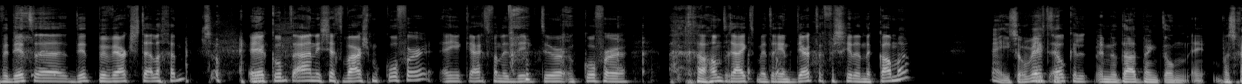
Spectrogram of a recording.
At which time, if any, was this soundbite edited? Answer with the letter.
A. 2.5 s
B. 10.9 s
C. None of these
B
